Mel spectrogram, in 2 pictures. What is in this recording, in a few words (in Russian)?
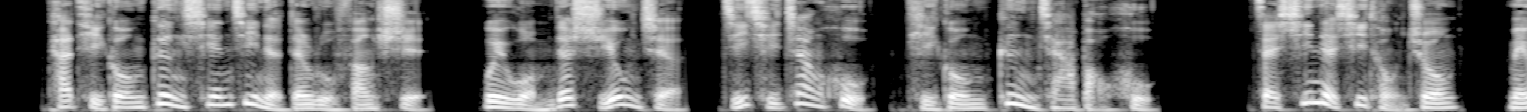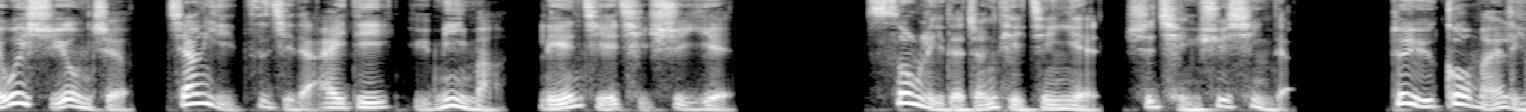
Мужской китайский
